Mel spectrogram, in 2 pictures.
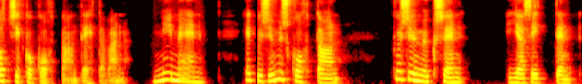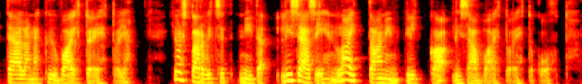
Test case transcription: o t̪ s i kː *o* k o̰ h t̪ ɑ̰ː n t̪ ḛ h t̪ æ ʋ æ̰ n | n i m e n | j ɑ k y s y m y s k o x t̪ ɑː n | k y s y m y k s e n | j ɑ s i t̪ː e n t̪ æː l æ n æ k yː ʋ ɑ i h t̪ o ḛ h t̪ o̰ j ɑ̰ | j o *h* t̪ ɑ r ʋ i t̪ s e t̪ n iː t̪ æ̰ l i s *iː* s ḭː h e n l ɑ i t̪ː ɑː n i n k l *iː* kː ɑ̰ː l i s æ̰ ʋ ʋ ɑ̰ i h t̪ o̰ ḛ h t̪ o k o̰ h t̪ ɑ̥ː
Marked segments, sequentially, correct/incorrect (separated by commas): correct, incorrect, incorrect, incorrect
